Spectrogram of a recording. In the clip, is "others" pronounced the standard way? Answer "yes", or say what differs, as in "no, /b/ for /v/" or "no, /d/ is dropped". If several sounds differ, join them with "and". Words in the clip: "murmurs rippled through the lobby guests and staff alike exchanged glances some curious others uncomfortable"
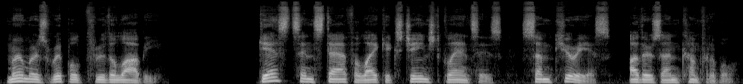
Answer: yes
